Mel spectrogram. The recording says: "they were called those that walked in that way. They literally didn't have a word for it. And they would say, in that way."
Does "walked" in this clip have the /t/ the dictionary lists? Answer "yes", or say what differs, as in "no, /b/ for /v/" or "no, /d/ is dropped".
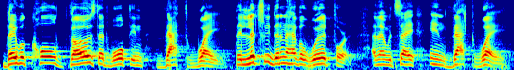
yes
